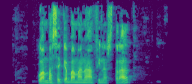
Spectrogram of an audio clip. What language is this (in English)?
Catalan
